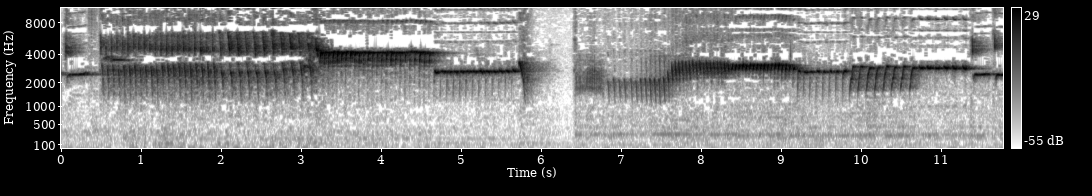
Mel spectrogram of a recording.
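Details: Yellow canary in song, pouring out rapid rattling trills that step down through several pitches, a brief pause, then rising buzzy rolls and steady high trills resuming.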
